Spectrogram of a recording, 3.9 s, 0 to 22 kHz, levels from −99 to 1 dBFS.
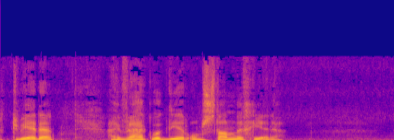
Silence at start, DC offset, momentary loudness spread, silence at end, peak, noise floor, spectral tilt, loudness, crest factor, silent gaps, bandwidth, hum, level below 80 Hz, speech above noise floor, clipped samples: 0 s; under 0.1%; 18 LU; 1.1 s; -6 dBFS; -55 dBFS; -5.5 dB/octave; -23 LUFS; 18 dB; none; 13 kHz; none; -56 dBFS; 33 dB; under 0.1%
